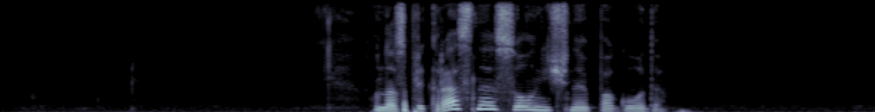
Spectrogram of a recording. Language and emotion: Russian, positive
